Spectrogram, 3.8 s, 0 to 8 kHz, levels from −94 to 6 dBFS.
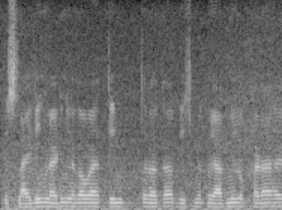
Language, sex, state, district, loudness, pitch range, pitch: Hindi, male, Jharkhand, Palamu, -15 LUFS, 140-145 Hz, 145 Hz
